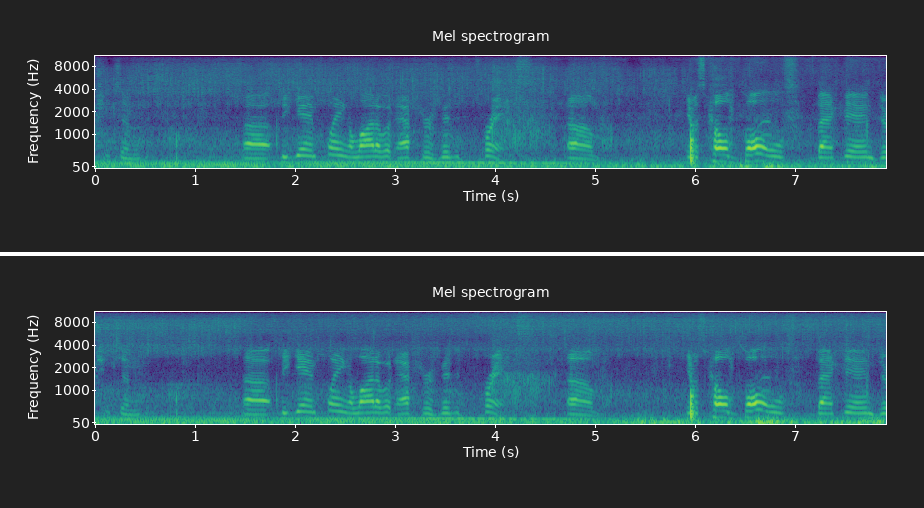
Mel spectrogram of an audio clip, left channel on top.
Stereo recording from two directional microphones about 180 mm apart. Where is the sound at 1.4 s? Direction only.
10° right (ahead or behind).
